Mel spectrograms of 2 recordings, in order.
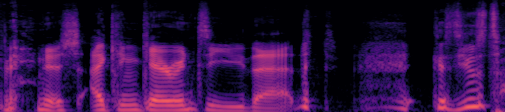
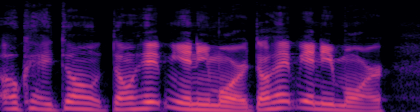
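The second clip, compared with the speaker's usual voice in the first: pleading, begging, quieter; 5 dB quieter than usual. Retelling a wrestler on his knees begging his opponent: imitating someone begging. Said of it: "he's begging Shocker".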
